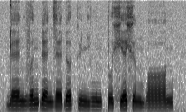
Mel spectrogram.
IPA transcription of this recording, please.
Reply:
ɖ ɛː n v ə n ɗ ɛ n z ɛ ɗ ə k y n j u n k͡p ʊ xʲ ɛ xʲ ɔ n m b ɒː n

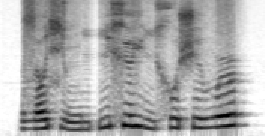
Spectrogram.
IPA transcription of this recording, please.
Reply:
z ʌ˨˦ ɕ ə˨ ŋ i˨ ʔ i˦ xʲ ə˦ j i˨ x ʊ˧ ʃ ɪ˧ v ə˞˦

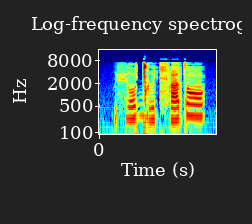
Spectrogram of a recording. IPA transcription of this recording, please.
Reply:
ç o˩˥ ɡ͡ǀ ɯ˩ t͡ɕʰ a˩˥ t ɔ˥

